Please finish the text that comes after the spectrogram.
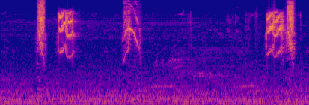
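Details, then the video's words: Female Double-collared Seedeater calling to prompt males into song: a quick series of high, thin, slurred chirps, some doubled, in two bursts separated by a silent pause of over a second, against faint background hiss. "Faça o teste com Esse Piado de Fêmea de Papa capim é Seu Papa capim Vai Ficar Cantando RÁPIDO!!!"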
